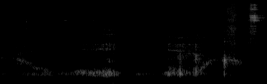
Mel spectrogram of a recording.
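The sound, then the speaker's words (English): A person yawns into the microphone early in the morning, a drawn-out, breathy vocal sound that slides downward in pitch, followed by a brief pause and another airy, sighing exhale. “Oh, I'm sorry. I keep yawning. It's way early here.”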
